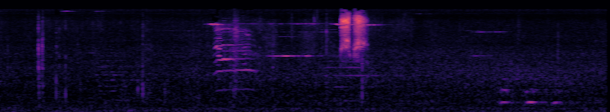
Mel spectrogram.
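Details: Tuxedo kitten meowing frantically, as if it were the end of the world: a few high, harmonic, wavering meows in the middle, then sharp bright squeaks and softer low chirps toward the end, over a quiet room hiss.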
